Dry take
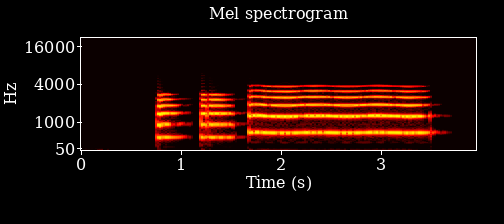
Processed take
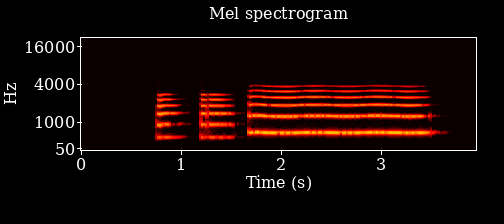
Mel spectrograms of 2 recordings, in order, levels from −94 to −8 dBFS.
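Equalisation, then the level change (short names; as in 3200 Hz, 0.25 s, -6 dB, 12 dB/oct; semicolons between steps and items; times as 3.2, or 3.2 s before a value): LPF 1800 Hz 6 dB/oct; differentiator; bell 620 Hz +12.5 dB 0.64 oct; +3.5 dB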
